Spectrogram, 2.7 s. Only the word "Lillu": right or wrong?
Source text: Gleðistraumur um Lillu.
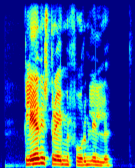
right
